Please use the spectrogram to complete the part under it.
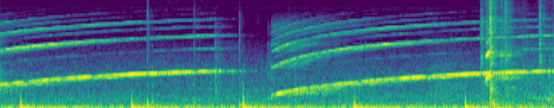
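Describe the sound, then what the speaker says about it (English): A school alarm in the Life is Strange video game wails as a rising and falling siren tone at Blackwell Academy, loud and continuous, sweeping up twice with faint clicks beneath. "please turn off that alarm since that's your job"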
